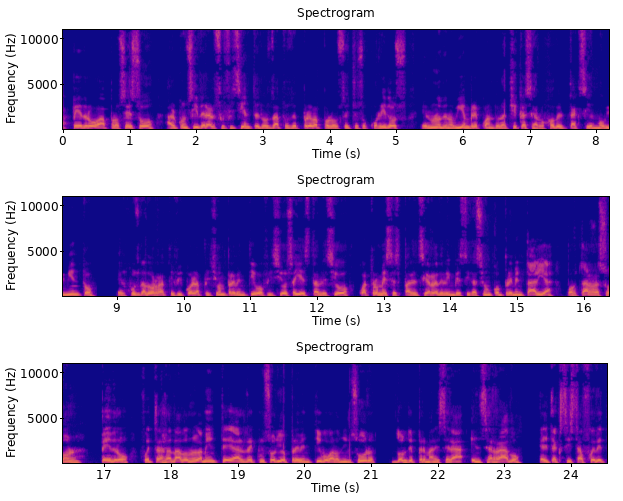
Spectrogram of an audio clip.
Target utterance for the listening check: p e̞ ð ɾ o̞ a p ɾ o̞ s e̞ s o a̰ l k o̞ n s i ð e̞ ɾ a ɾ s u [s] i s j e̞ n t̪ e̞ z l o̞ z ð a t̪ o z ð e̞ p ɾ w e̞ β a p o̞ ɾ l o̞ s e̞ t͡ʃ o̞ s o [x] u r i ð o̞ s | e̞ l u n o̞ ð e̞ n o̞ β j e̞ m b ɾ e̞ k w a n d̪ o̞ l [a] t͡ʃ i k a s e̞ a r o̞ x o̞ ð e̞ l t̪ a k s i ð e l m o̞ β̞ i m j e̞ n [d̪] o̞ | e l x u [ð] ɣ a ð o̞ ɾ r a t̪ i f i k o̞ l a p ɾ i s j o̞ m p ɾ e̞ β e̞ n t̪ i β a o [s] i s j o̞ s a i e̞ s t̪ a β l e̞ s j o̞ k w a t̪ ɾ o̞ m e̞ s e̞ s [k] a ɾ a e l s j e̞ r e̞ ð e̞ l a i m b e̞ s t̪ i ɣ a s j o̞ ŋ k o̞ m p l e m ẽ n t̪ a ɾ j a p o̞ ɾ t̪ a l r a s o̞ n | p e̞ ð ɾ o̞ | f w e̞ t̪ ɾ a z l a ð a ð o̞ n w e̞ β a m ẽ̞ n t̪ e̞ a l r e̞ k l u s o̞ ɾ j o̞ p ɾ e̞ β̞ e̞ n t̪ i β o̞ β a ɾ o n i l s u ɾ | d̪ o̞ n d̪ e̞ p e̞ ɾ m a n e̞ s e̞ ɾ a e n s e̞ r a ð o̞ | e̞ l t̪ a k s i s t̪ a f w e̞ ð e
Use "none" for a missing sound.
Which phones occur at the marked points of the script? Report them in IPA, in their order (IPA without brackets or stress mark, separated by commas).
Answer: f, k, a, t̪, z, f, p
